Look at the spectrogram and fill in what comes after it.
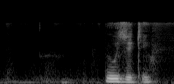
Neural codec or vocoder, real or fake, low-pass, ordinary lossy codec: codec, 16 kHz, 1 kbps, FunCodec, trained on LibriTTS, 50 frames a second; fake; 7.2 kHz; none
